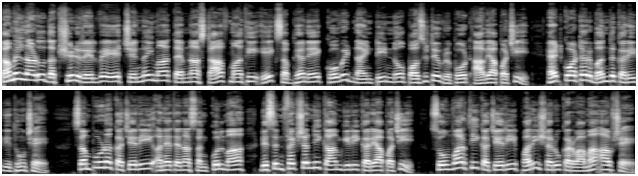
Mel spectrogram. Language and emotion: Gujarati, neutral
